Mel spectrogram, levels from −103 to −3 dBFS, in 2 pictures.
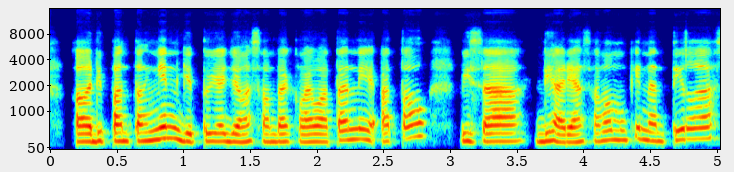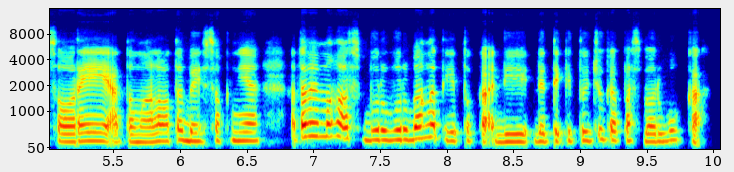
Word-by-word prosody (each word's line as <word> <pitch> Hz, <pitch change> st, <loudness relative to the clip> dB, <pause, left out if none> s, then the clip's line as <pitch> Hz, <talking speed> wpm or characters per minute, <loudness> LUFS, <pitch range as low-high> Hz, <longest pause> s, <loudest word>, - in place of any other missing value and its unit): eee, 205 Hz, 0 st, +5 dB
dipantengin, 225 Hz, +6 st, +3 dB
gitu 210 Hz, +1 st, -2 dB
ya? 210 Hz, -1 st, +1 dB
Jangan 200 Hz, 0 st, +2 dB
sampai 200 Hz, 0 st, +1 dB
kelewatan 200 Hz, +4 st, +2 dB
nih, 265 Hz, -, +1 dB
atau 300 Hz, +12 st, -2 dB, 0.2 s
bisa 215 Hz, +1 st, +3 dB
di 210 Hz, -, +2 dB
hari 195 Hz, -4 st, +4 dB
yang 200 Hz, +2 st, +1 dB
sama, 235 Hz, +4 st, -1 dB
mungkin 250 Hz, +2 st, -2 dB
nanti 220 Hz, 0 st, -1 dB
lah, 280 Hz, +1 st, +2 dB
sore 215 Hz, 0 st, 0 dB
atau 195 Hz, -, -5 dB
malam 195 Hz, +3 st, -1 dB
atau 250 Hz, +3 st, -3 dB
besoknya 225 Hz, +1 st, -3 dB, 0.3 s
atau 320 Hz, -, +5 dB
memang 340 Hz, 0 st, 0 dB
harus 290 Hz, -2 st, +1 dB
buru-buru 250 Hz, +1 st, 0 dB
banget, 320 Hz, +3 st, +2 dB
gitu, 225 Hz, -, -11 dB
Kak, -, -, +1 dB
di 200 Hz, 0 st, -1 dB
detik 210 Hz, +2 st, -5 dB
itu 235 Hz, -, -7 dB, 0.2 s
juga 240 Hz, -, -1 dB
pas 230 Hz, -1 st, -5 dB
baru 205 Hz, -2 st, -2 dB
buka? 250 Hz, 0 st, -4 dB
220 Hz, 215 wpm, -21 LUFS, 205-250 Hz, 0.3 s, eee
